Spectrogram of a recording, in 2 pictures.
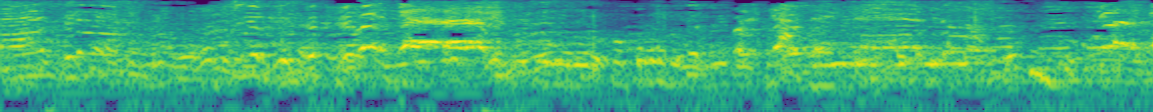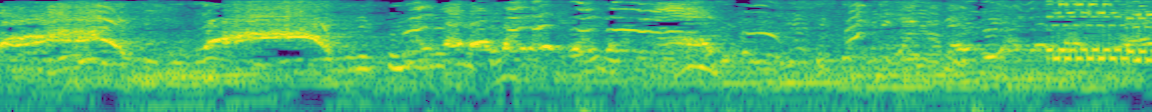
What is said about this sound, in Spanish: Fuerte, ¿no? Bastante fuerte el grito ese inicial.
